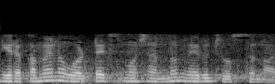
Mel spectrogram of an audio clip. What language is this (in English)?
Telugu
